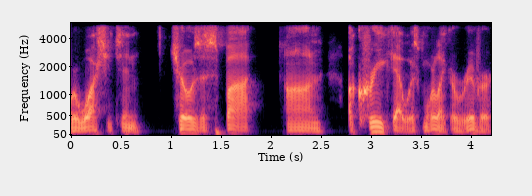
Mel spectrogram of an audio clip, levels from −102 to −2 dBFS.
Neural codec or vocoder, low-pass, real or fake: none; 5.4 kHz; real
